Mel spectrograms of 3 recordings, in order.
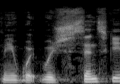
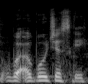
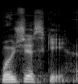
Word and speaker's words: Wojcicki: Miss Wojcinski, is that how you pronounce it? Yes, Wojcicki. Wojcicki.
